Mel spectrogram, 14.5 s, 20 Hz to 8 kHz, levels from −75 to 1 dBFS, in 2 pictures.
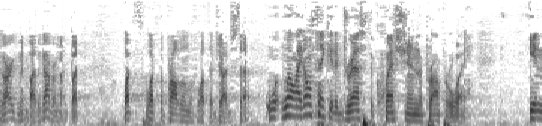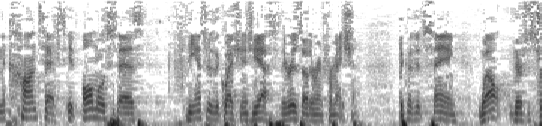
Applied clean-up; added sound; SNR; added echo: none; none; none; none.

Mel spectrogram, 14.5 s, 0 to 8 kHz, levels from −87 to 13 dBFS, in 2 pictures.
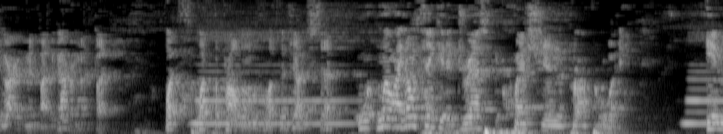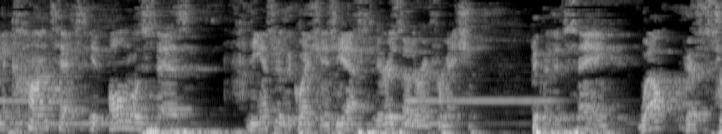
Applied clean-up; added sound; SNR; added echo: classical method WPE with log-MMSE.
